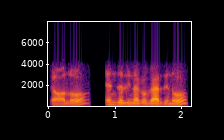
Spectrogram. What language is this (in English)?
Nepali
